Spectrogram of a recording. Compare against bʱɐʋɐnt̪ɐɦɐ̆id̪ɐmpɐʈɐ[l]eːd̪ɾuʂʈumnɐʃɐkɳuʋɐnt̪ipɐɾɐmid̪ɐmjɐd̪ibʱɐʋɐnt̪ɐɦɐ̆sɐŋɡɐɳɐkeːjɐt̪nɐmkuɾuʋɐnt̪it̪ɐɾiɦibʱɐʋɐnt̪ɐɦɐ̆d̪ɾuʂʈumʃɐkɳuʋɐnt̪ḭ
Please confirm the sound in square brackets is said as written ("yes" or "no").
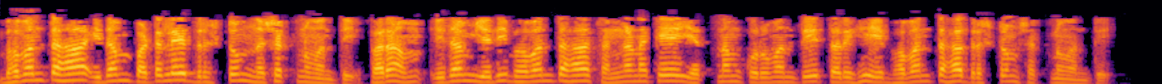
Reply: yes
